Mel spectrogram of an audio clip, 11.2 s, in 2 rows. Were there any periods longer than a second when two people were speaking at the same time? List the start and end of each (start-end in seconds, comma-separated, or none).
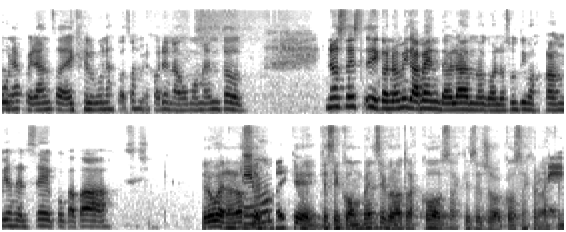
none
